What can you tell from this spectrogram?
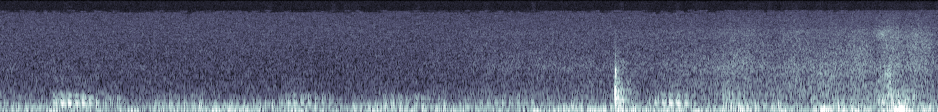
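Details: Low pulsing purr from Gaia, a long-haired tabby cat heavily pregnant with many active kittens, held steady indoors; rhythmic rumbling strokes repeat about once a second, with one sharp tap partway through.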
